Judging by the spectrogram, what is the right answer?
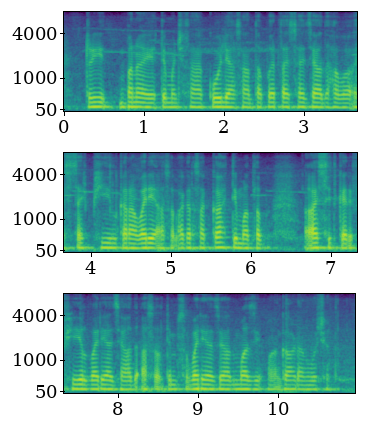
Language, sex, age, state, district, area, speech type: Kashmiri, male, 18-30, Jammu and Kashmir, Ganderbal, rural, spontaneous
